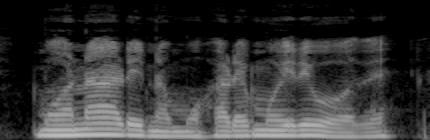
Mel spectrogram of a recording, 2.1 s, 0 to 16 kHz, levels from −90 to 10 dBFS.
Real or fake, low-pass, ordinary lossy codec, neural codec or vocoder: real; 14.4 kHz; MP3, 64 kbps; none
